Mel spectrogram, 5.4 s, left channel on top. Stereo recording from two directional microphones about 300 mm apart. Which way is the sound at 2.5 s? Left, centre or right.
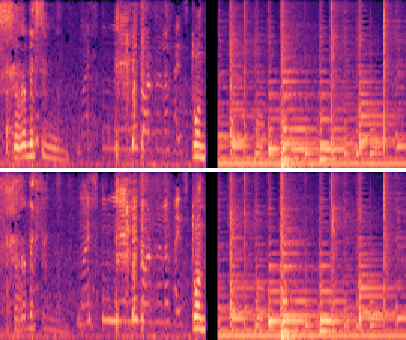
Centre.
